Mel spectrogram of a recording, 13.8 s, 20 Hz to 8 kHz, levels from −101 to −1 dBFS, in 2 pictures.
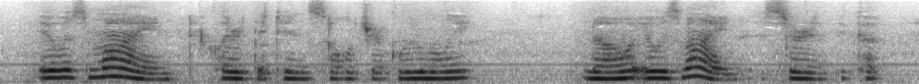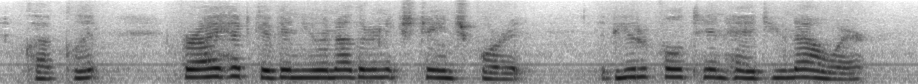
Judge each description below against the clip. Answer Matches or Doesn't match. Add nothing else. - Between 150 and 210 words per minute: Doesn't match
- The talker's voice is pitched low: Doesn't match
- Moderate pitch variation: Matches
